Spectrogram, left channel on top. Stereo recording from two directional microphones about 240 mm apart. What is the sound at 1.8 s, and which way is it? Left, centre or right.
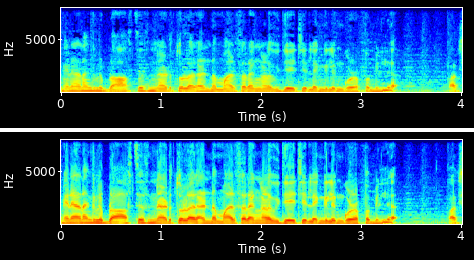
Speech, right.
